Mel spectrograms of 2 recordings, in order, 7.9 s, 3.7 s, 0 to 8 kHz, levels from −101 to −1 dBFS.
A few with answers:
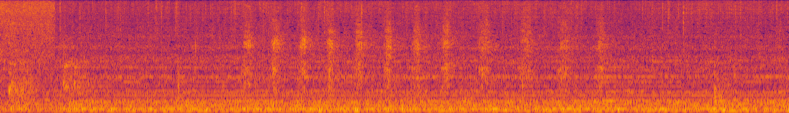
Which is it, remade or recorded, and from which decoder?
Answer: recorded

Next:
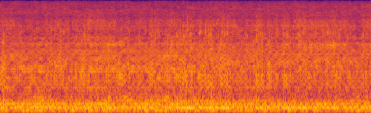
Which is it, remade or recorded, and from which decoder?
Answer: remade, vocoder, HiFi-GAN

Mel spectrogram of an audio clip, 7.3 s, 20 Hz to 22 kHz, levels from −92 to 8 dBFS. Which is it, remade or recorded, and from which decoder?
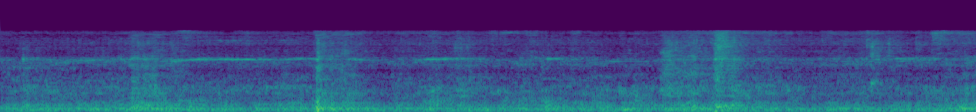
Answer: remade, vocoder, HiFi-GAN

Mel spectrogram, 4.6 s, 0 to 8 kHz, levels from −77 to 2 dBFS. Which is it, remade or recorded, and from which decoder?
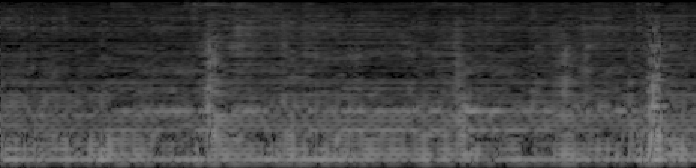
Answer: remade, vocoder, HiFi-GAN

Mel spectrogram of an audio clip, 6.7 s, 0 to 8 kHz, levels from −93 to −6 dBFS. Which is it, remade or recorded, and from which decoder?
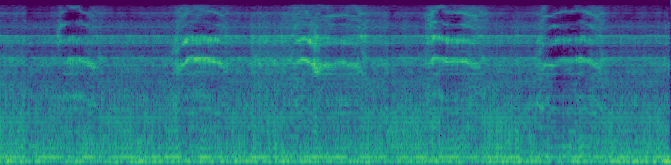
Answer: remade, vocoder, HiFi-GAN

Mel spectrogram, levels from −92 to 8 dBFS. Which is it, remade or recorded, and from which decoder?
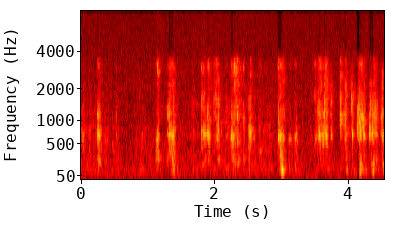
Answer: recorded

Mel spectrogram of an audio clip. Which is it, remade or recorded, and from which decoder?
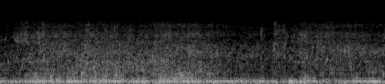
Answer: remade, vocoder, HiFi-GAN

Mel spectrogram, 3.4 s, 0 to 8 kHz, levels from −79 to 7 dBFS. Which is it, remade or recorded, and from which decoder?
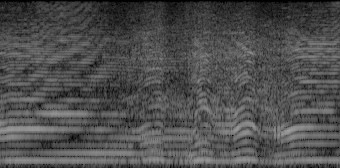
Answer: recorded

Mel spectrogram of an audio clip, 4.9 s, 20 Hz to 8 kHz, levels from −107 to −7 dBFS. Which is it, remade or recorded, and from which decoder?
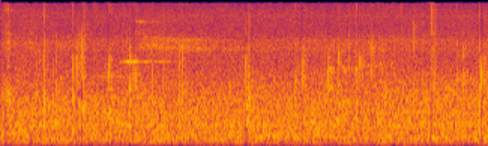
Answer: recorded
